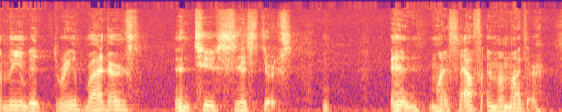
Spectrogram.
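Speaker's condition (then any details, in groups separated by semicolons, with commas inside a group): Cerebral palsy; affects speech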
